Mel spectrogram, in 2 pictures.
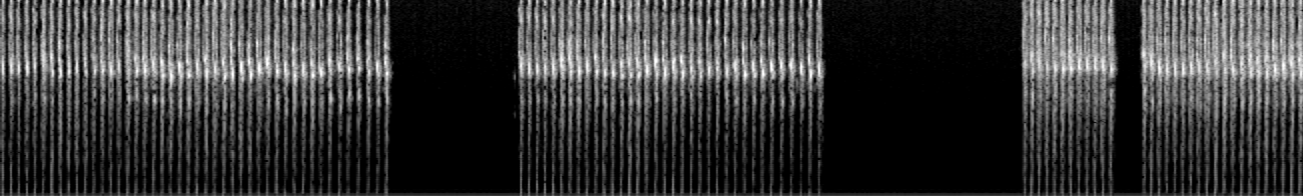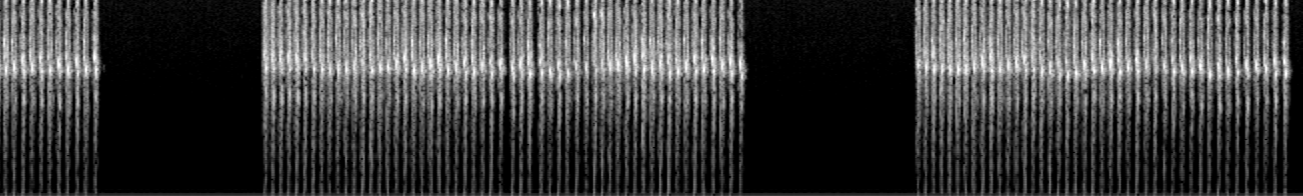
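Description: Crested jay (cililin) calling: a fast, even rattle of pulses in bouts of about three to five seconds, five times over, with short silent gaps between.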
